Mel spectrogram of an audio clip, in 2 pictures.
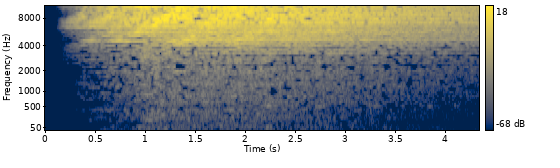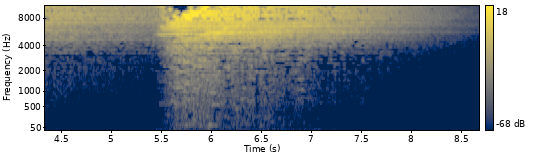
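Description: Two airy, high-pitched whoosh-and-shimmer sound effects from an animated intro. The first swells up within the first second and fades away slowly. The second comes in suddenly about five and a half seconds in, with a quick falling sweep, and fades out by the end.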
